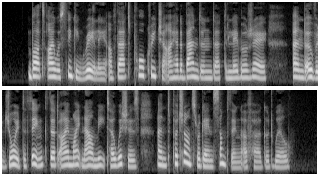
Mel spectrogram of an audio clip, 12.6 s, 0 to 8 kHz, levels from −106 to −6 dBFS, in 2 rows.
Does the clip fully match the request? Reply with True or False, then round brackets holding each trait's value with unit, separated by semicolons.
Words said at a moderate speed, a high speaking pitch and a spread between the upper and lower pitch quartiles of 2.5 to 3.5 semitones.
True (160 wpm; 210 Hz; 3.1 semitones)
